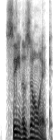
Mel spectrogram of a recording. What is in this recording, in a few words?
"Cenozoic", American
